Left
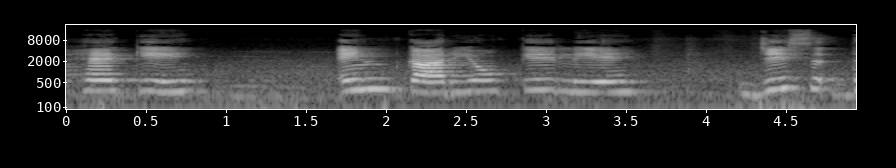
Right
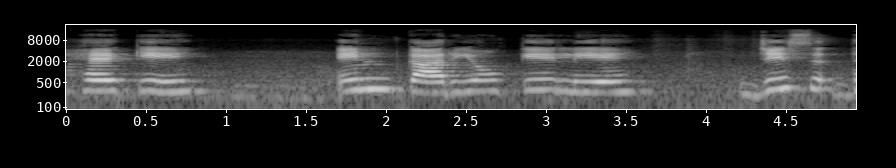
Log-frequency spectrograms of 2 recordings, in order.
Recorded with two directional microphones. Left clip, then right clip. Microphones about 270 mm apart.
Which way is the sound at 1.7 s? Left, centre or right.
Centre.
